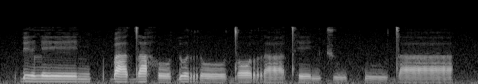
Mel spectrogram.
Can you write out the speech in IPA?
ɗɪ˦leː˦ŋ | ɓa˦da˦ho˨ ɗʊ˦rɾoː˨ dɔ˦ raː˨tʰeː˦ŋt͡ʃuː˨k͡puː˦˨ daː˦

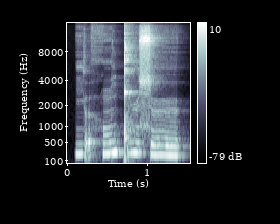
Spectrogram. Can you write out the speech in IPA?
jə̰hũ ɡ͡ǃy sø

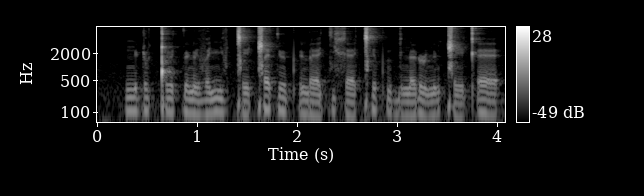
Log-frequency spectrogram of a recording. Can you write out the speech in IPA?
niʈɯǃʏ t̪ɪɳɪv ɛnʲɯvǀe ǁɛt̪ʏ pʼiɳɽɛ tʲexɛ ǀʰɪpʼɯɡɪnɛ ɽʏɭ nɪɳǁe kʼɛ

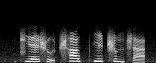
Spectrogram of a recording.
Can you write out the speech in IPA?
t͡ɕɥɛ˨˦ʂṵ˨˩ʈ͡ʂʰɑ˦ʊ̯ pʰi˦ʈ͡ʂʊ˥˨ŋʂä˩

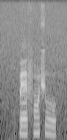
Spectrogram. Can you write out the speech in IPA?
k͡pɛ˨ fɔ̃˨ʃo˨

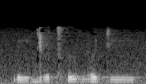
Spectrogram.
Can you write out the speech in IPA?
ɾi˨ɟɯ˨˦ t͡sʼɯ˦bɤ˦ ci˦

